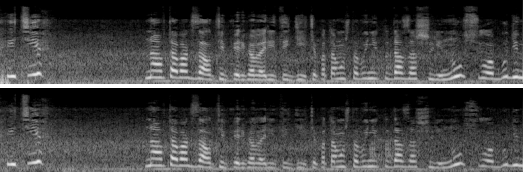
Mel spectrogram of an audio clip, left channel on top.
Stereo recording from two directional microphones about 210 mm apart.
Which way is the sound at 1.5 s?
5° left (ahead or behind).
